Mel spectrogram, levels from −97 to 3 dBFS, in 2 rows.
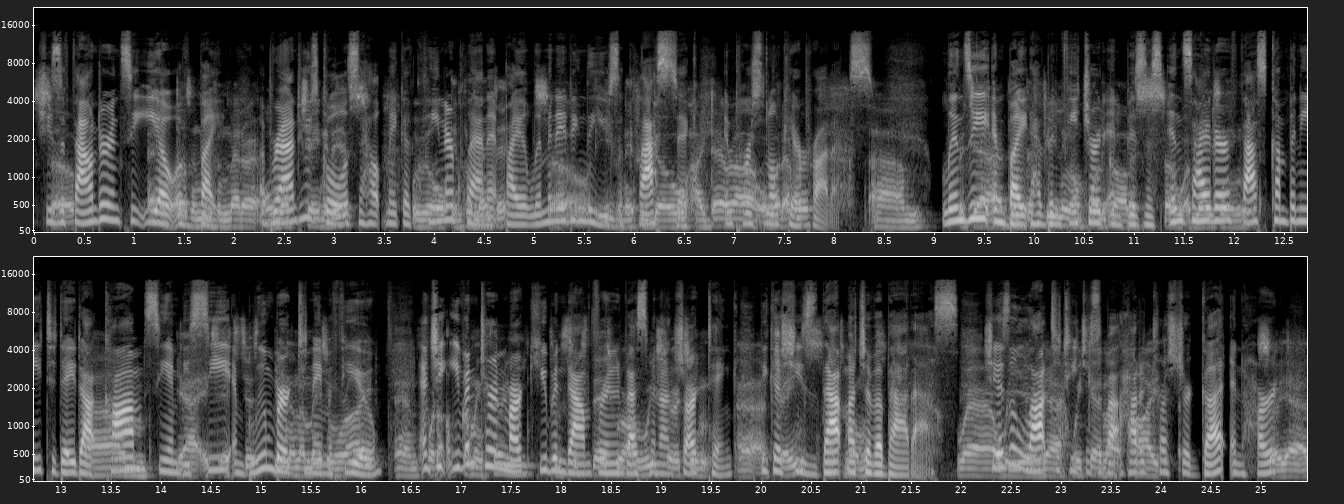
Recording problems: voice in the background; loud; throughout; 7 dB below the speech

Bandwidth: 14.5 kHz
